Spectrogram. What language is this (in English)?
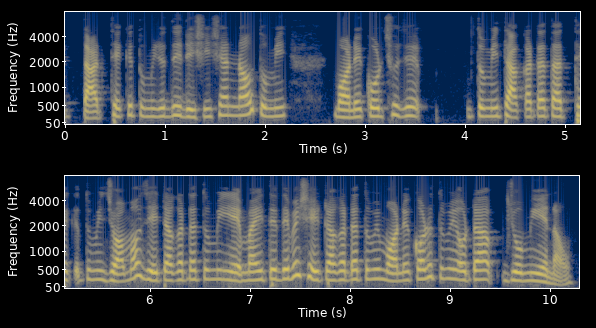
Bangla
